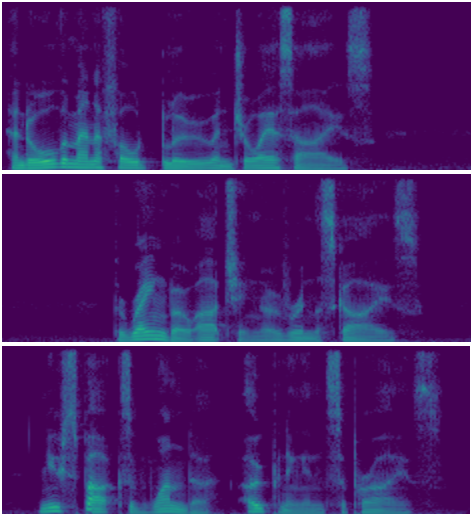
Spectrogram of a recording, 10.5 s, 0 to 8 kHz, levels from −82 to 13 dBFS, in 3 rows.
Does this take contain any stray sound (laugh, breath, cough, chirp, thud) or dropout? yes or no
no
